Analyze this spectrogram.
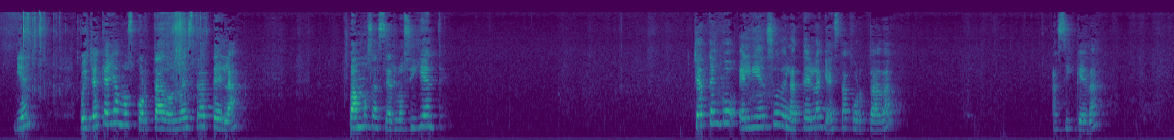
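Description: A young woman speaks calmly and close by, explaining.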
